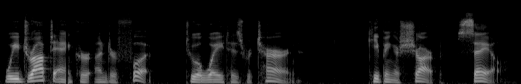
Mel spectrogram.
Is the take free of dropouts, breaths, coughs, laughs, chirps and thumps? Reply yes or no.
no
